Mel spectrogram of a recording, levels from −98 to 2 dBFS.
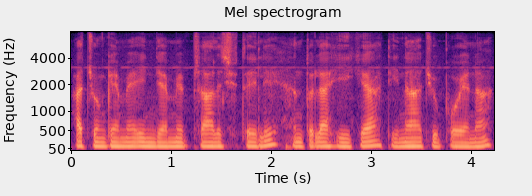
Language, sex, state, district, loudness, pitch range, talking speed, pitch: Wancho, male, Arunachal Pradesh, Longding, -20 LUFS, 105-110 Hz, 200 wpm, 105 Hz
